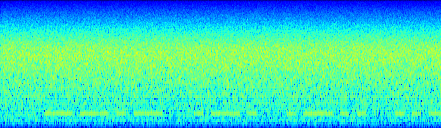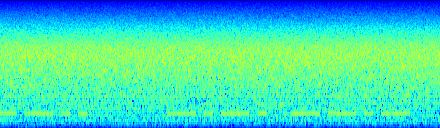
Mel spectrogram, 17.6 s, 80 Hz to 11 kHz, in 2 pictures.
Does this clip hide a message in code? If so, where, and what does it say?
Yes: Morse code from 0.8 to 17.1 s, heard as a keyed tone, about 7 wpm, 470 Hz, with heavy radio static. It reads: QRL? CQ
